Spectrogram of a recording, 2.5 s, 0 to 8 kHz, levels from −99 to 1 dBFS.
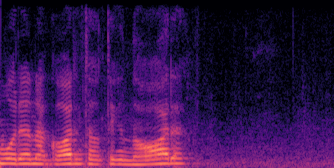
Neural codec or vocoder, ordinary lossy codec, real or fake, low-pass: none; none; real; none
